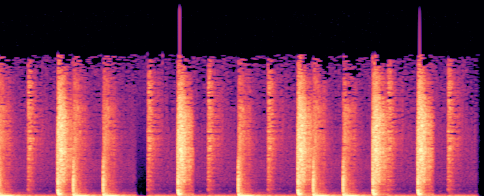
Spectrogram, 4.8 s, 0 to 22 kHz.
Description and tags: Trip Hop Devotion Beat 01
big beat, dance, funk, breaks
big, breaks, beat, funk, dance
